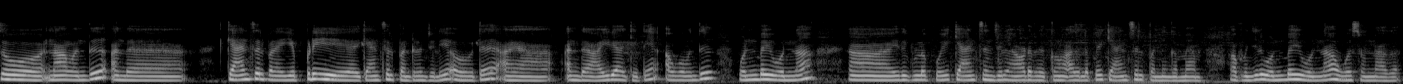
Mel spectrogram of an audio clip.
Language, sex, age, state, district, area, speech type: Tamil, female, 18-30, Tamil Nadu, Sivaganga, rural, spontaneous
